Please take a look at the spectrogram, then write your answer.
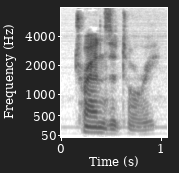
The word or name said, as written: transitory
